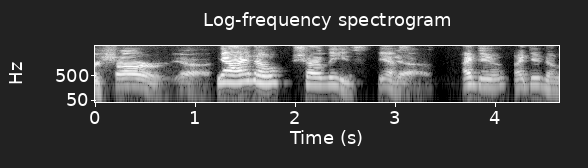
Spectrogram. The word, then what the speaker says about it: Charlize: Why do you only call her Charlize Theron? Is Charlize because that is how it's pronounced. Charlize. It's not. I said Charlize. I said that. Yeah, well, it sounds like you're saying it like a hard CA.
